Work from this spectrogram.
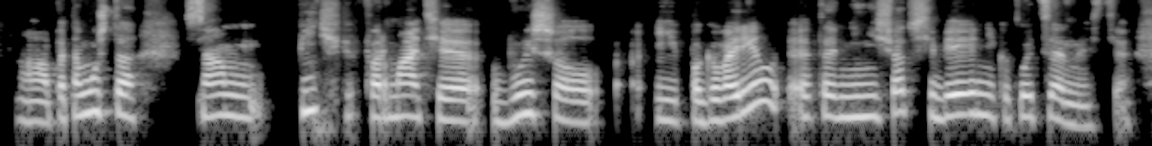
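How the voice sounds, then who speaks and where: Dry sound with no echo and a quiet background frame a woman's dark, mellow tone. She speaks at a fairly slow pace with ordinary pitch variation. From Belarus, Minsk; Belarus. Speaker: presentation skills speaker; speaker. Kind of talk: conference talk. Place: home room. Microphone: earbuds.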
